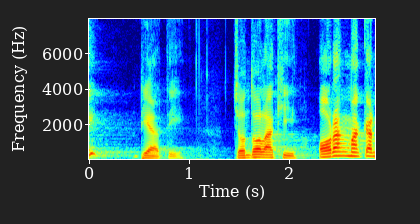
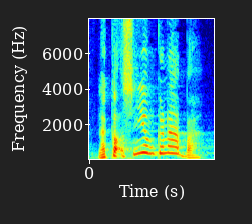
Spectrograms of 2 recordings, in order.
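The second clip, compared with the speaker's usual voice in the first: puzzled visitor; 10 semitones higher, 5 dB quieter than usual. Retold or imitated.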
